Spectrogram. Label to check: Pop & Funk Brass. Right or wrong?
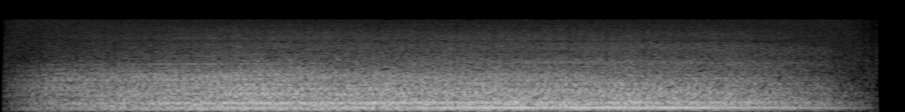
Wrong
